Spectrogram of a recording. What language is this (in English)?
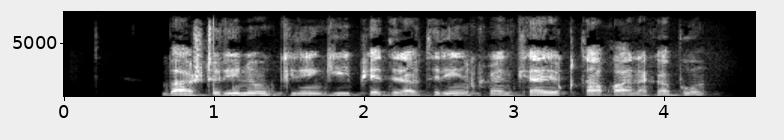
Central Kurdish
